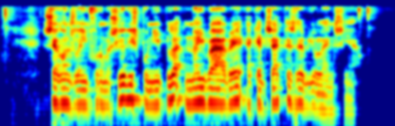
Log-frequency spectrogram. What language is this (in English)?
Catalan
